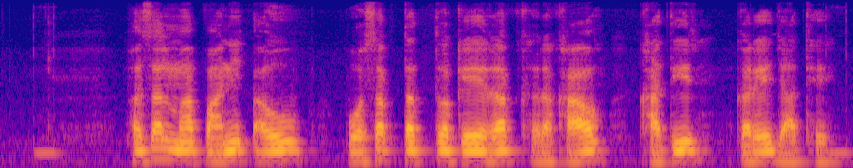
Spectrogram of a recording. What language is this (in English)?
Chhattisgarhi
